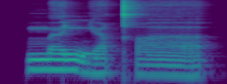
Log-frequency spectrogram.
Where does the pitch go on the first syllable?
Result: high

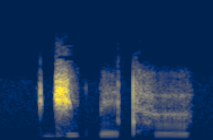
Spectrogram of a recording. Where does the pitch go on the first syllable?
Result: high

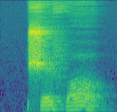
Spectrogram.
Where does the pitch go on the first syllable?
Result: rising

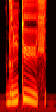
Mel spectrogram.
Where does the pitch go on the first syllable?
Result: rising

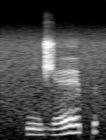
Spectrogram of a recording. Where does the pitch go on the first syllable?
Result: rising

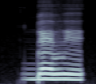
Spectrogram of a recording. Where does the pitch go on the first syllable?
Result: high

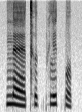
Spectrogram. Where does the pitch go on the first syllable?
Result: low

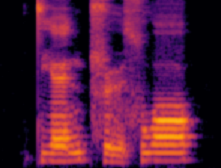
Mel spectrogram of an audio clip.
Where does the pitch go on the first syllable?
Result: rising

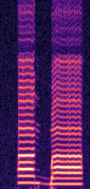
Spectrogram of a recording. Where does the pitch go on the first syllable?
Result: high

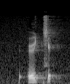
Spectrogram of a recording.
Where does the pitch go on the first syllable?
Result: rising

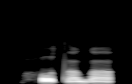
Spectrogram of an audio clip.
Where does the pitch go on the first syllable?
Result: low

